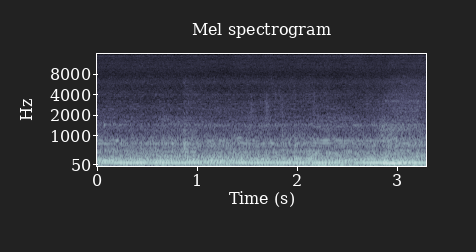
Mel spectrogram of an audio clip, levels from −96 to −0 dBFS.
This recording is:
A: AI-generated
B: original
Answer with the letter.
A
